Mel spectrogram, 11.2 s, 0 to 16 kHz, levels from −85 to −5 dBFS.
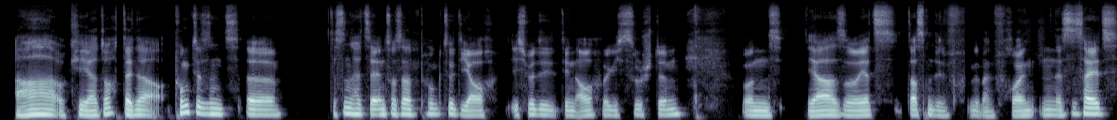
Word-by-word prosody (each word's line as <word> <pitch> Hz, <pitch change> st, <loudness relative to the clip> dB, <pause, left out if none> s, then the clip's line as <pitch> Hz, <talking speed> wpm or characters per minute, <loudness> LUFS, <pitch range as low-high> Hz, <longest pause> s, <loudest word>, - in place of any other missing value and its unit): Ah, 120 Hz, +3 st, +5 dB
okay, 100 Hz, +4 st, -3 dB
ja 105 Hz, 0 st, +4 dB
doch, 135 Hz, +6 st, 0 dB
deine 115 Hz, -2 st, +3 dB
Punkte 155 Hz, -1 st, +2 dB
sind, 130 Hz, -1 st, -1 dB
äh 115 Hz, -1 st, +4 dB, 0.5 s
das -, -, -7 dB
sind 140 Hz, -2 st, +2 dB
halt 125 Hz, -, +1 dB
sehr 120 Hz, -1 st, +4 dB
interessante 125 Hz, 0 st, +1 dB
Punkte, 130 Hz, 0 st, -3 dB
die 110 Hz, -3 st, 0 dB
auch 105 Hz, 0 st, -1 dB
ich 110 Hz, -, -6 dB
würde 115 Hz, -4 st, -1 dB
denen 105 Hz, -2 st, -4 dB
auch 105 Hz, +4 st, -2 dB
wirklich 110 Hz, -1 st, -4 dB
zustimmen. 120 Hz, +2 st, -4 dB, 0.5 s
Und 100 Hz, -2 st, -1 dB, 0.2 s
ja, 105 Hz, +1 st, +4 dB
so 105 Hz, -1 st, 0 dB
jetzt 110 Hz, -, -1 dB
das 110 Hz, 0 st, +1 dB
mit 115 Hz, -3 st, -3 dB
den 100 Hz, -, -4 dB
F 95 Hz, -, -14 dB
mit 105 Hz, -1 st, -7 dB
meinen 90 Hz, -1 st, -6 dB
Freunden. 105 Hz, +4 st, -2 dB
Es 105 Hz, +3 st, -2 dB
ist 135 Hz, -1 st, -4 dB
halt 135 Hz, -1 st, +7 dB
115 Hz, 195 wpm, -24 LUFS, 105-125 Hz, 0.5 s, halt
